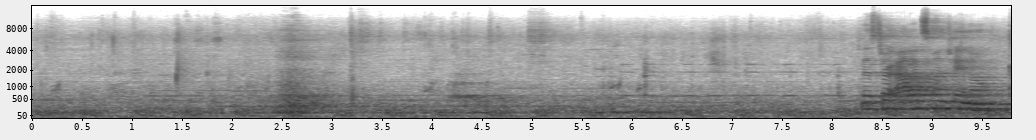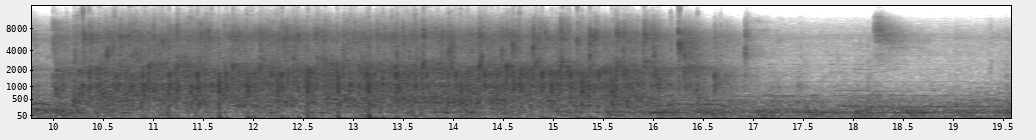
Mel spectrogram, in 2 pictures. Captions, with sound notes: Mr Alex Vonchano. (audience applause) Congratulations.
